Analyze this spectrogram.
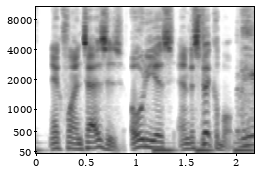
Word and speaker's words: Fuentes: Nick Fuentes. It's Nick Fuentes. Nick Fuentes. It's not hard to pronounce.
